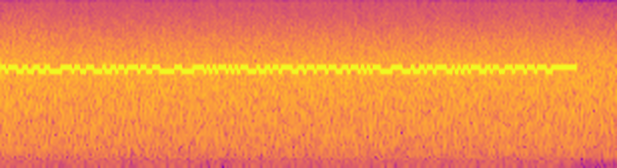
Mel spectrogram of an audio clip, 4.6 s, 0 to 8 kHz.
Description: RTTY (45.45 baud, 170 Hz shift), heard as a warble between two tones, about 2200 Hz centre, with radio static. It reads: … 25966 01069 47217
